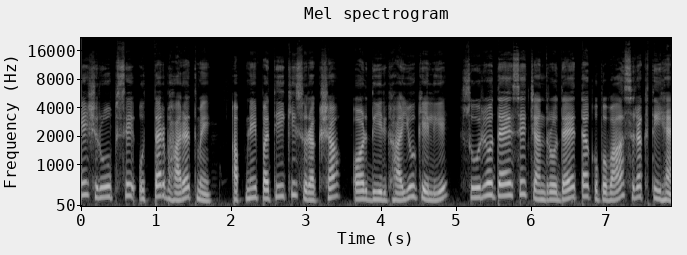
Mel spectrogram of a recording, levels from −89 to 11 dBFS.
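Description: No technical faults are audible.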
